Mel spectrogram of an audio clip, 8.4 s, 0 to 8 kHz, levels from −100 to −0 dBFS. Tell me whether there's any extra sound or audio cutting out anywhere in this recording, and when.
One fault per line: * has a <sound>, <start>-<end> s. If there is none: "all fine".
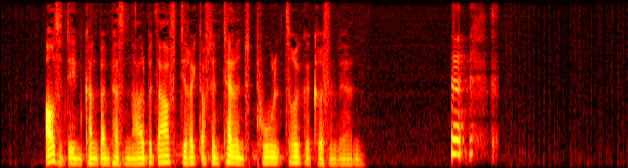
* has a laugh, 6.0-6.7 s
